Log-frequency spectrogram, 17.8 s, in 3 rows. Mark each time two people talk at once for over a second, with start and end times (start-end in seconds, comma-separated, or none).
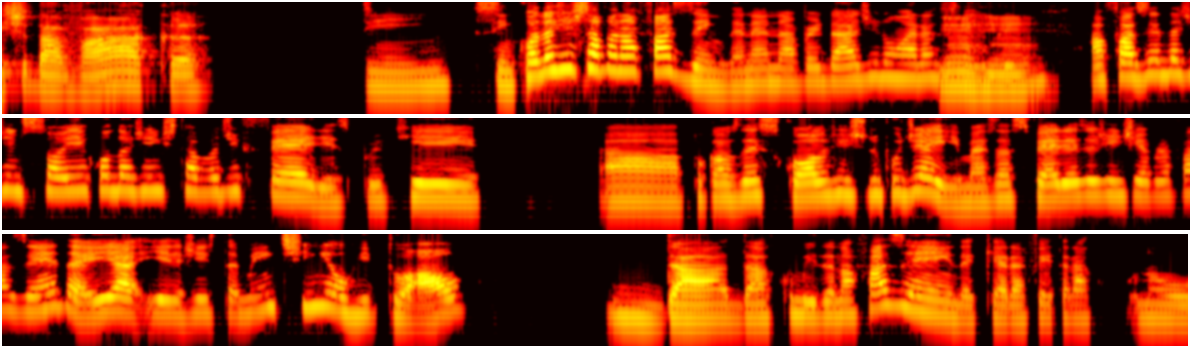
none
